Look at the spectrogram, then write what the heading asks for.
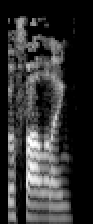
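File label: "befalling", en, uk British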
